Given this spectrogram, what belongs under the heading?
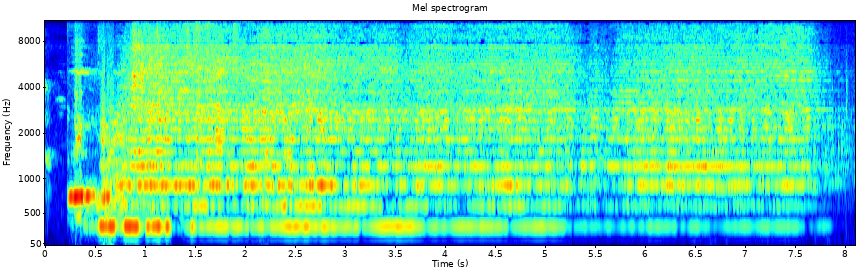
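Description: A MEMU local train running from Ghatshila to Howrah sounds a long, loud horn that holds steady for about seven seconds before cutting off, with faint running noise beneath.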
